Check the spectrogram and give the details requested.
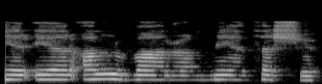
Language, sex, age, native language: Icelandic, female, 8, Icelandic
